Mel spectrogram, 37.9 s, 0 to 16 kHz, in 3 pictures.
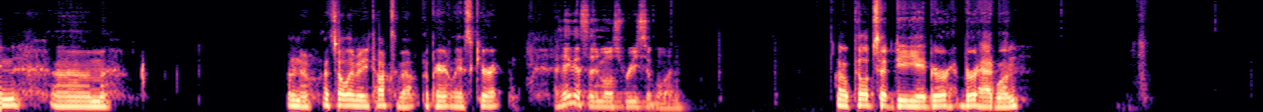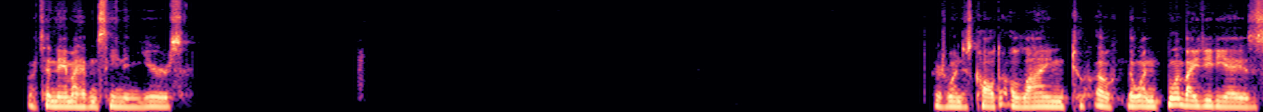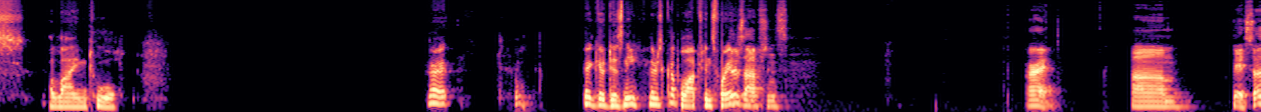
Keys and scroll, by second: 3.0 Caps_Lock, 10.7 f, 12.0 typing, 13.1 Return, 14.0 p, 16.2-17.6 typing, 21.5 space, 27.0-27.9 typing, 28.3 Return, 29.0 p, 30.2 space, 31.4 typing.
